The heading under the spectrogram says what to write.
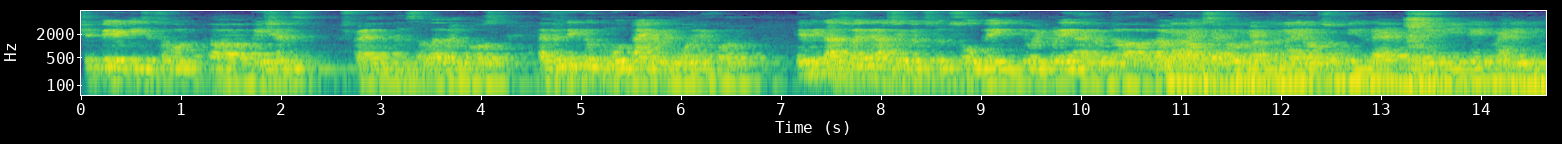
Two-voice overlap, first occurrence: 10.8 s

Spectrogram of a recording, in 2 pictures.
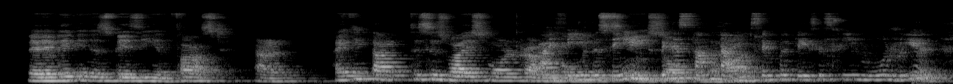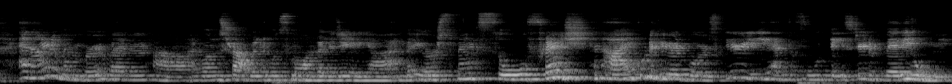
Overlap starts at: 5.4 s

